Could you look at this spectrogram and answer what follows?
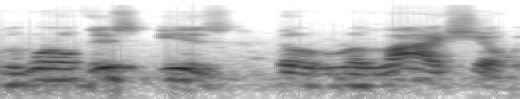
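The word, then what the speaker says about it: RAULI: video all over the world this is the rely show it's spelled r-a-u-l-i on Instagram going follow the rely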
